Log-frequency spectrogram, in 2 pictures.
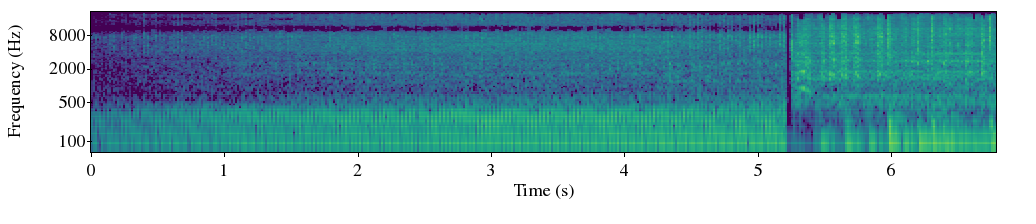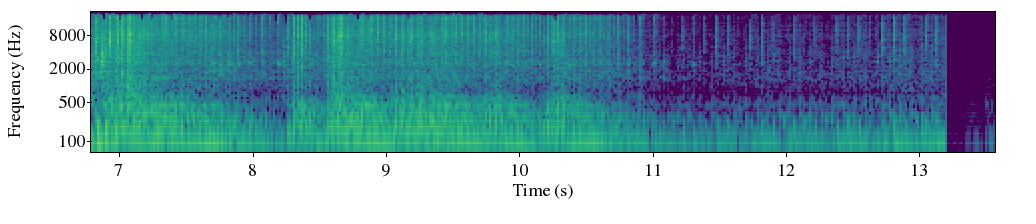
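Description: A motorcycle with a custom exhaust idles with a steady rumble, then the throaty exhaust revs up in several blips before settling back and cutting off.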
